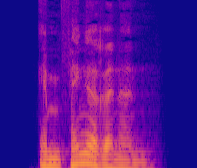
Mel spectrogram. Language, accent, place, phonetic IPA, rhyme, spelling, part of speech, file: German, Germany, Berlin, [ɛmˈp͡fɛŋəʁɪnən], -ɛŋəʁɪnən, Empfängerinnen, noun, De-Empfängerinnen.ogg
- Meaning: plural of Empfängerin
